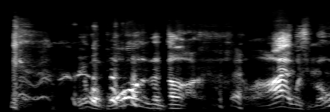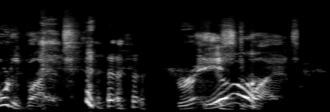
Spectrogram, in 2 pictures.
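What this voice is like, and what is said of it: Bad impression of movie villain voice. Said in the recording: “I'm doing Bane impressions, bad ones at that.”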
